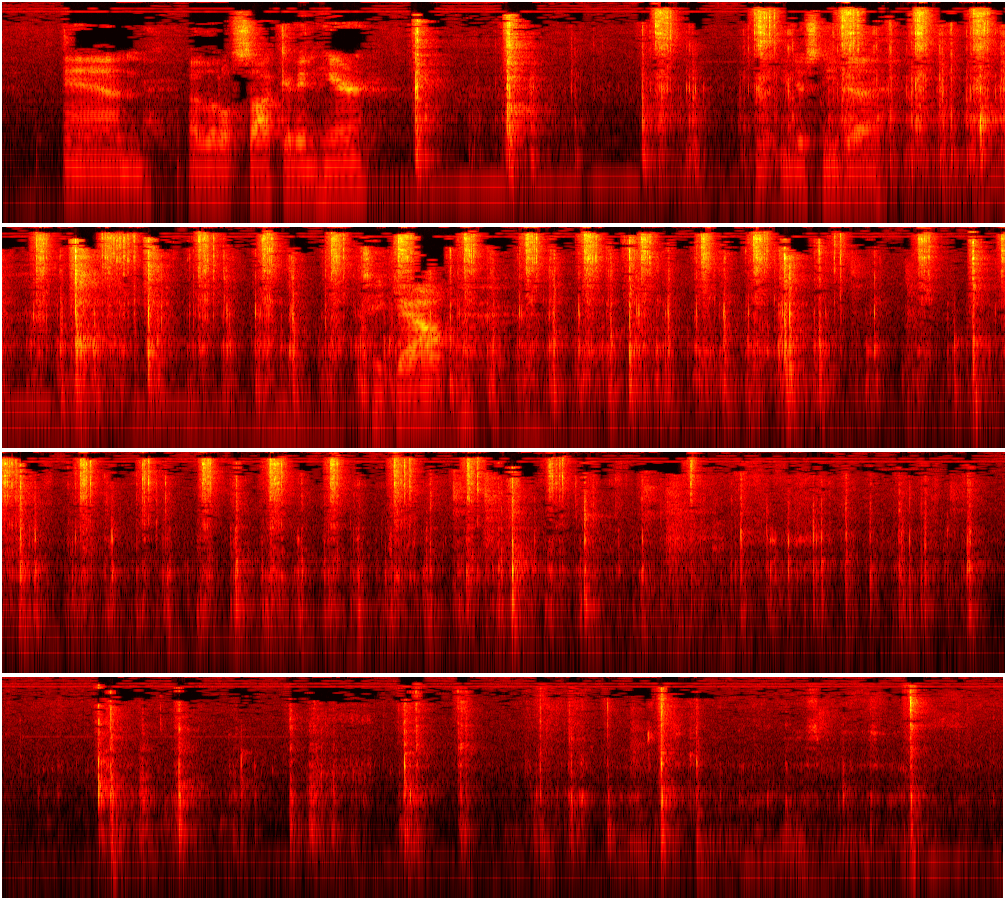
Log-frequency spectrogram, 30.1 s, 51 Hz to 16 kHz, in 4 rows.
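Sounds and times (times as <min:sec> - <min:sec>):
hand tool clicking: 0:04.8 - 0:19.6.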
